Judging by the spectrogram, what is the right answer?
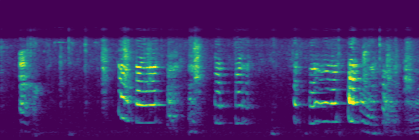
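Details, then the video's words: A "talking" puppy makes a rapid string of about a dozen short, high, whining yelps. Each is a tonal, ringing note that bends up and down, mostly in irregular bursts, like chattering. "Talking Puppy"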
